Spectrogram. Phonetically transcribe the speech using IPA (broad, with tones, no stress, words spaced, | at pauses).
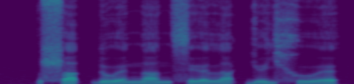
ʂa˦˥t̚ɗu˨˩˨ə̯ na˨˩˨nsɨ˨˩ə̯la˨˩k̚jɨ˧˥j xu˨˩˦ə̯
